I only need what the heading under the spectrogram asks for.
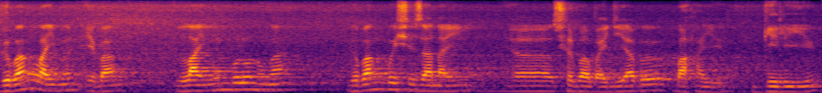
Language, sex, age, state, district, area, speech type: Bodo, male, 30-45, Assam, Chirang, rural, spontaneous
